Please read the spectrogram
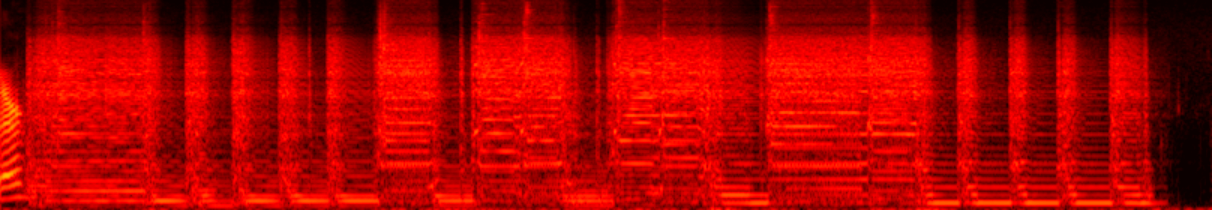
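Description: Distorted electric guitar, tuned down a half step, playing a hard-rock rhythm riff: repeated low chugging notes about four a second between ringing barre-chord stabs. It stops just before the end.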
